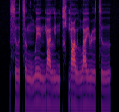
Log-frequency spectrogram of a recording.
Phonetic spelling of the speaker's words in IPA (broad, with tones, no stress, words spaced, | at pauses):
sɹ̩˨˦t͡sɤ˨˩ŋn̪we˥˨ɪ̯n̪jä˥˨ li˨˦ŋt͡ɕʰjɑ˥˨ʊ̯lwa˦ɪ̯ ɻɻ̩˨˦t͡sɹ̩˨˦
